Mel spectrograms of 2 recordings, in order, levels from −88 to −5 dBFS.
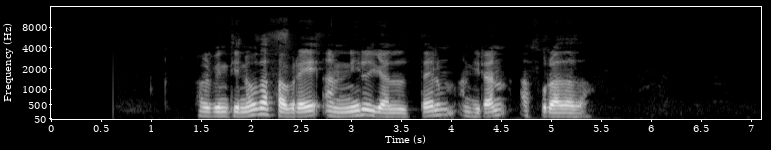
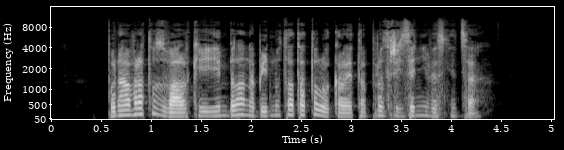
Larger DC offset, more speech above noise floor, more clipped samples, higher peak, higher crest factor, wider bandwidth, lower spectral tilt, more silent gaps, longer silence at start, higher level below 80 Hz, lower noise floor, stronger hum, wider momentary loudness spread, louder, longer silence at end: neither; second, 56 dB vs 61 dB; neither; second, -8 dBFS vs -4 dBFS; about the same, 18 dB vs 22 dB; second, 7 kHz vs 11 kHz; first, -8 dB/octave vs -3.5 dB/octave; neither; first, 1.5 s vs 0.55 s; second, -72 dBFS vs -62 dBFS; second, -79 dBFS vs -86 dBFS; neither; about the same, 10 LU vs 8 LU; about the same, -23 LUFS vs -25 LUFS; first, 1.75 s vs 0.75 s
